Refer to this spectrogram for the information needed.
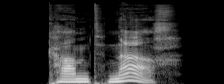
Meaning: second-person plural preterite of nachkommen
- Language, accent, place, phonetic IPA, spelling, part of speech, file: German, Germany, Berlin, [ˌkaːmt ˈnaːx], kamt nach, verb, De-kamt nach.ogg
